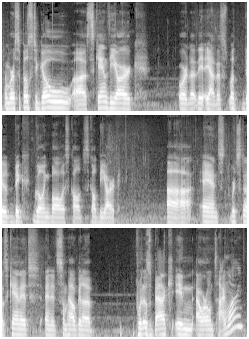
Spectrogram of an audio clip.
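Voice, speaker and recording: A man's voice: medium pitch, fairly even intonation, moderate pace, fairly bright tone, clean tone. A man giving casual live commentary on a speedrun, explaining as he goes in a hesitant, restarting way.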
